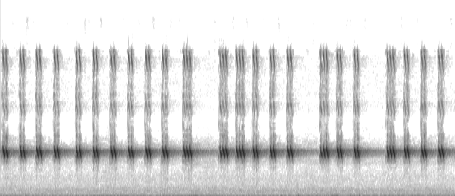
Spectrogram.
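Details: Crickets in the countryside, heard as a calm, relaxing rural scene: high, thin chirps made of quick pulses in rapid bursts, each group lasting about a second with short pauses between, over a faint low hum.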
